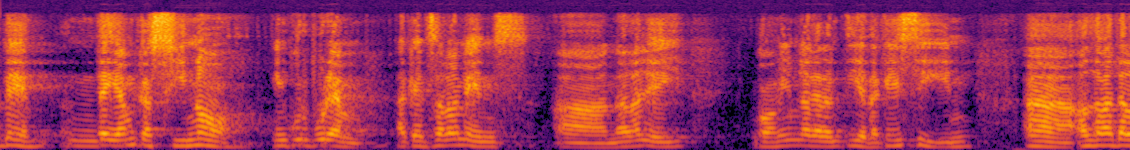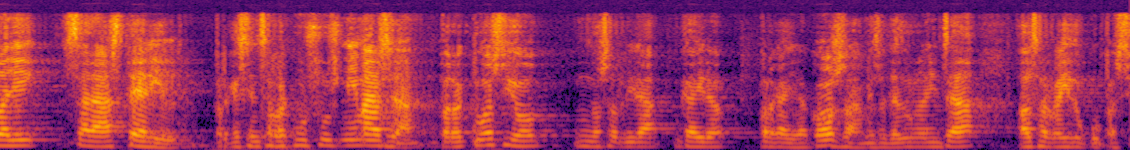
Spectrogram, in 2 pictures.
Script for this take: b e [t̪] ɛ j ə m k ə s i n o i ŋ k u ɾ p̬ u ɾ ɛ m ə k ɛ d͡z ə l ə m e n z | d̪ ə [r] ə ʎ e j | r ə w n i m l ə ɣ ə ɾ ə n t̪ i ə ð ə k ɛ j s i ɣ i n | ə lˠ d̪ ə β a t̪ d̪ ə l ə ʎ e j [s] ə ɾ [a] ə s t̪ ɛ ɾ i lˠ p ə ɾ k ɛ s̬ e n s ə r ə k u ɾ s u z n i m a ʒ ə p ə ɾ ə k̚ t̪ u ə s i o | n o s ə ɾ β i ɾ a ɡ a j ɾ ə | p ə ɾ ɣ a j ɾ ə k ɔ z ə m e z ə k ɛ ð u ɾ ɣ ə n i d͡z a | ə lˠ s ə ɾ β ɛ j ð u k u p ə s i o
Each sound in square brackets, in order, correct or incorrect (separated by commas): incorrect, incorrect, correct, correct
